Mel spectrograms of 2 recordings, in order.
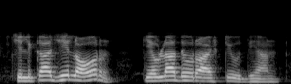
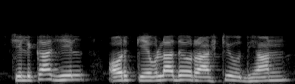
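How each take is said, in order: No difference in how they are said.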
